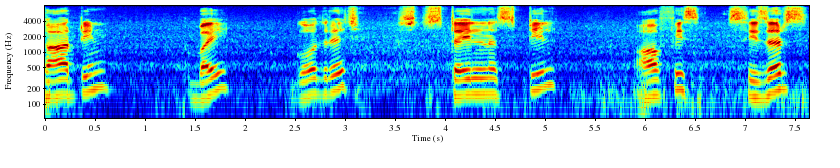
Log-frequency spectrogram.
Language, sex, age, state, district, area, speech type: Tamil, male, 45-60, Tamil Nadu, Sivaganga, urban, read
